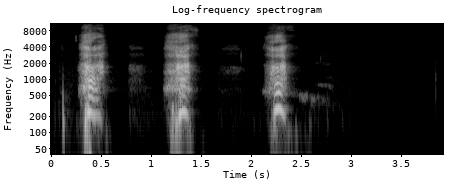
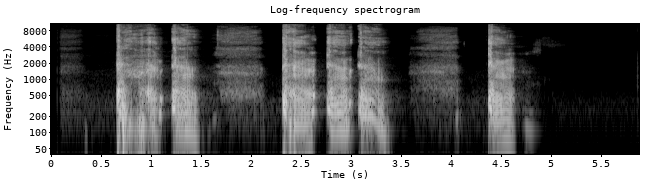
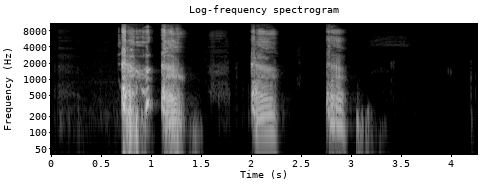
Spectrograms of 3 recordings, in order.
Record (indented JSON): {
  "exhalation_length": "3.9 s",
  "exhalation_amplitude": 32767,
  "exhalation_signal_mean_std_ratio": 0.29,
  "three_cough_length": "5.9 s",
  "three_cough_amplitude": 32768,
  "three_cough_signal_mean_std_ratio": 0.4,
  "cough_length": "4.3 s",
  "cough_amplitude": 32768,
  "cough_signal_mean_std_ratio": 0.31,
  "survey_phase": "beta (2021-08-13 to 2022-03-07)",
  "age": "45-64",
  "gender": "Female",
  "wearing_mask": "No",
  "symptom_cough_any": true,
  "symptom_abdominal_pain": true,
  "symptom_fatigue": true,
  "symptom_fever_high_temperature": true,
  "symptom_headache": true,
  "symptom_onset": "12 days",
  "smoker_status": "Never smoked",
  "respiratory_condition_asthma": false,
  "respiratory_condition_other": false,
  "recruitment_source": "REACT",
  "submission_delay": "0 days",
  "covid_test_result": "Positive",
  "covid_test_method": "RT-qPCR",
  "covid_ct_value": 29.0,
  "covid_ct_gene": "E gene"
}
